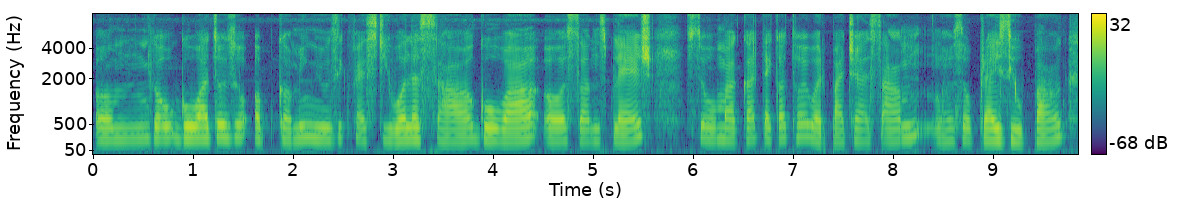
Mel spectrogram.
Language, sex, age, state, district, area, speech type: Goan Konkani, female, 18-30, Goa, Pernem, rural, spontaneous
